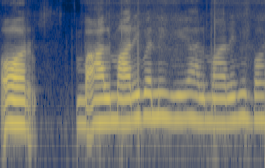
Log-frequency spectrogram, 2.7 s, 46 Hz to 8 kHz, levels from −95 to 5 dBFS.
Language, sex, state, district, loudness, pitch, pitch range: Hindi, female, Chhattisgarh, Rajnandgaon, -21 LUFS, 200 Hz, 190-215 Hz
